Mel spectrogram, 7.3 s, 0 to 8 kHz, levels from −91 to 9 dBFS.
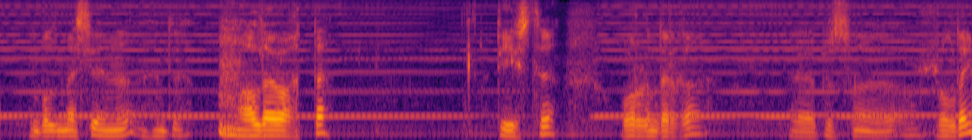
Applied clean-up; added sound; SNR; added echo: none; Harmonica; 14 dB; none.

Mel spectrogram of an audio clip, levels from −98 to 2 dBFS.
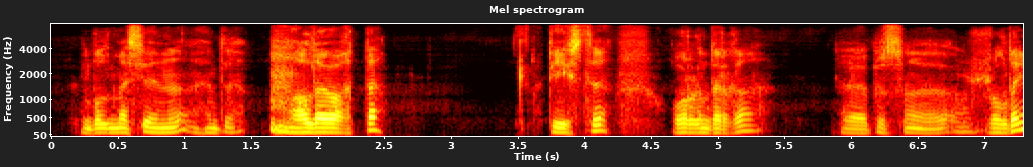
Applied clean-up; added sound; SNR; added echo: neural mask model Resemble Enhance denoiser.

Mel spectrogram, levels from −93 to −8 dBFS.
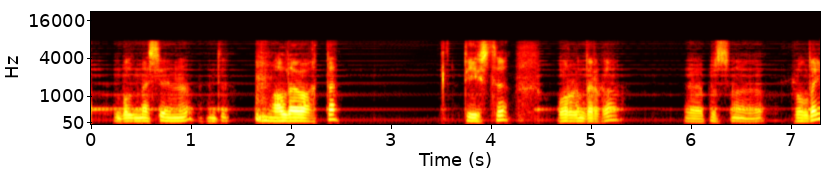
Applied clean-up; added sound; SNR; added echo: neural mask model RNNoise.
